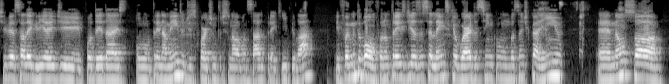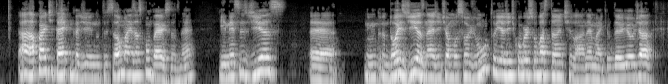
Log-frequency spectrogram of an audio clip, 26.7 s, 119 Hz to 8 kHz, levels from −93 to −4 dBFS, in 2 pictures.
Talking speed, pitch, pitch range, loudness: 155 wpm, 160 Hz, 145-175 Hz, -18 LUFS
